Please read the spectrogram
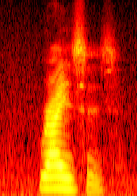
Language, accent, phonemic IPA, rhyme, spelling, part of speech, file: English, US, /ˈɹaɪzɪz/, -aɪzɪz, rises, verb, En-us-rises.ogg
- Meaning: third-person singular simple present indicative of rise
